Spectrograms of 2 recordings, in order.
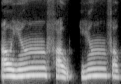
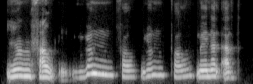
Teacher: یہاں پہ نا اخفا ہوتا ہے، تھوڑی سی آواز ناک میں چھپائی جاتی ہے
